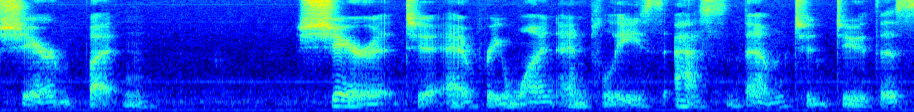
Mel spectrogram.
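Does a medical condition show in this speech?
Yes: essential tremor; affects legs as well.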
